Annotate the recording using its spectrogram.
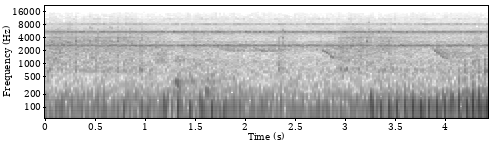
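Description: Insects buzzing steadily at a high pitch in tropical forest, over a low, rapid throbbing that grows louder near the end.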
